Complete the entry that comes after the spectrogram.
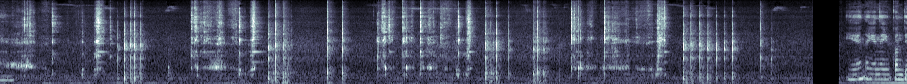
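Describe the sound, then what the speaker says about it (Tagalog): Condensed milk being stirred into Nestle cream for homemade vanilla ice cream: a utensil clinks and scrapes against a bowl in irregular bursts, with brief speech between strokes and a short silence near the end. "Halo natin sa nestle cream."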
